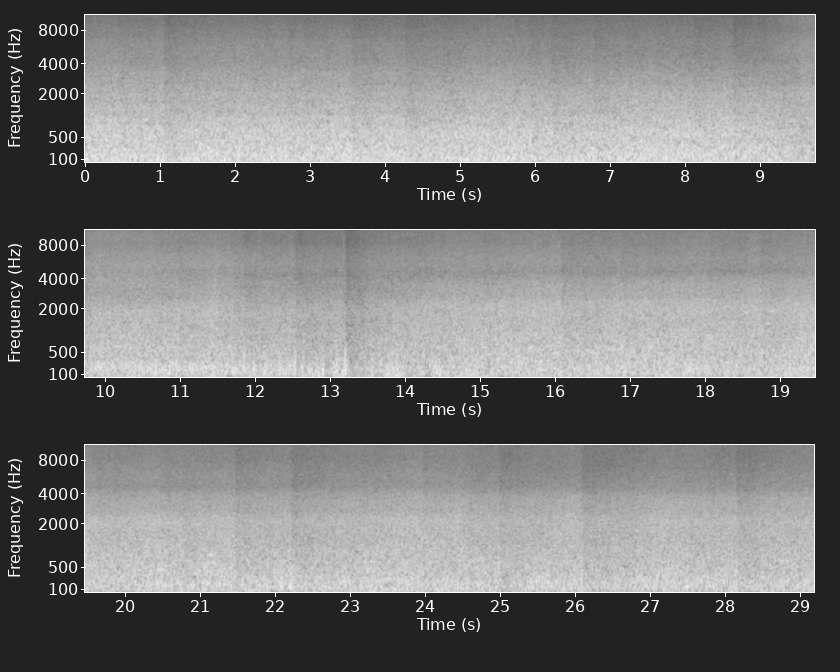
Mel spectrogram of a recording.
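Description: Iguazu Falls: the loud, steady rush of a large waterfall, with a brief dip about halfway through.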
